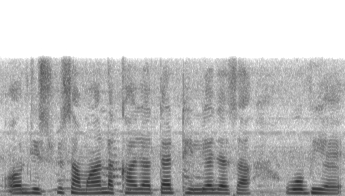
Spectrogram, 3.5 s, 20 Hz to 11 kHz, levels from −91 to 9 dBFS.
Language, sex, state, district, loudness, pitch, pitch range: Hindi, male, Uttar Pradesh, Lucknow, -16 LUFS, 215 Hz, 205-220 Hz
